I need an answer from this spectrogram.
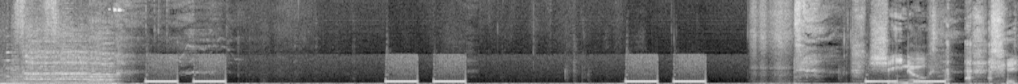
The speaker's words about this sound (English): Right, here we go. I'm about to dial Jordan Humphreys from the Q Radio Afternoon Show.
